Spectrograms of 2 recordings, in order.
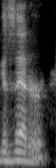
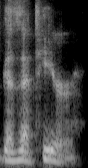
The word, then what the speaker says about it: gazetteer: told it's pronounced gazetteer that's how you're supposed to say it not gazetter it's gazetteer um and this was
